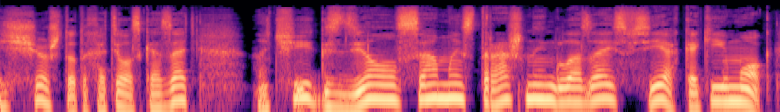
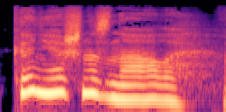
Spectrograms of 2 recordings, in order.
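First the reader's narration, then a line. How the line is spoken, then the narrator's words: Sighing. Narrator (Russian): вздохнула тетя Лариса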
